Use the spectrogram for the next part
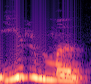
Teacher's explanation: oxítona, onde a sílaba tônica é a última · O mã é a última sílaba, é a sílaba tônica. Então, é uma palavra oxítona.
